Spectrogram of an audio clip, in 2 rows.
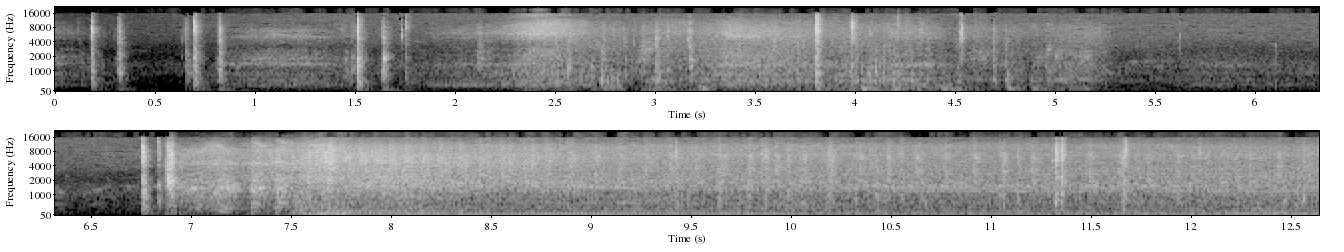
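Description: BMW 130i, up close: clicks and door or window noises, then the engine cranks and catches into a loud, steady idle with a faint rapid tapping from the hydraulic lifters underneath.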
